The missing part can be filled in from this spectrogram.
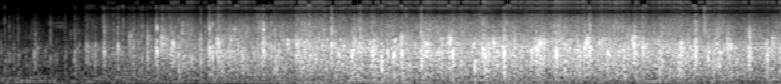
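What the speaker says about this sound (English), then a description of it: "could have heard that applause" A crowd's applause in Batman: The Telltale Series swells from quiet to a steady, sustained roar of clapping, a little distant, with no talking over it.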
